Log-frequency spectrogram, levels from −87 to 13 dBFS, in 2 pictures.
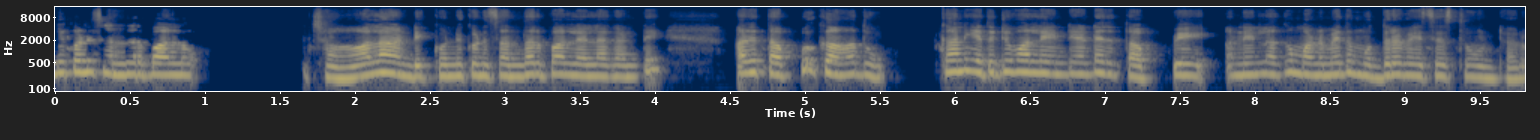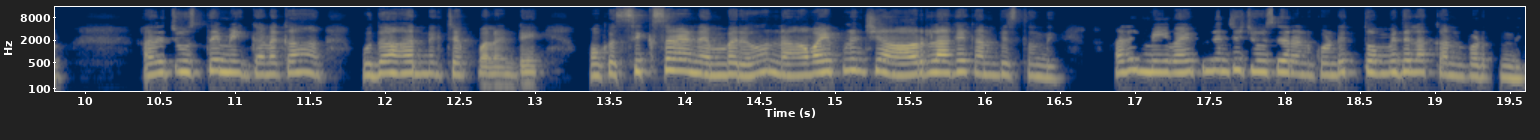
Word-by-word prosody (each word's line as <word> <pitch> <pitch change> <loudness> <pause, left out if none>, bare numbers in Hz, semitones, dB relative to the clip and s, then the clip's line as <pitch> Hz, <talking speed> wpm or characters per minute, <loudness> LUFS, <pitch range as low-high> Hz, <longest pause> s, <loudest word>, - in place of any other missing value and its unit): కొన్ని 265 - 0
కొన్ని 280 0 +3
సందర్భాల్లో 240 -1 +3 0.9
చాలా 210 +7 +4
అండి. 210 -3 0
కొన్ని 225 0 0
కొన్ని 230 -2 0
సందర్భాల్లో 240 +1 +1
ఎలాగంటే, 215 +4 -3 0.6
అది 275 +2 +4
తప్పు 245 +6 +2
కాదు. 240 -2 +2 0.5
కానీ 295 +2 +4
ఎదుటి 275 +1 -2
వాళ్ళేంటి 265 -3 +1
అంటే 250 +2 -3
అది 245 - -7
తప్పే 205 +3 -1 0.3
అనేలాగా 245 +3 -3
మన 240 - +2
మీద 250 +2 -1
ముద్ర 225 +2 -1
వేసేస్తూ 215 -1 -5
ఉంటారు. 190 0 -6 0.6
అది 250 +2 +1
జూస్తే 285 +1 0
మీకగనక 250 0 -1 0.5
ఉదాహరణకి 260 0 +1
చెప్పాలంటే 130 - -3 0.4
ఒక 240 +3 -3
6 295 +2 -1
అనే 305 -1 +5
నెంబరు 235 -1 +1 0.2
నా 230 - +1
వైపు 285 +2 +4
నుంచి 300 -1 -1 0.2
6 250 +3 +6
లాగే 275 +1 +5
కనిపిస్తుంది. 235 -4 -5 0.4
అది 285 - +1
మీ 280 - +2
వైపు 285 +2 0
నుంచి 300 +2 0
చూసారనుకోండి 265 -3 -1
9లా 280 +1 +1
కనపడుతుంది. 215 -4 -4
245 Hz, 140 wpm, -22 LUFS, 225-275 Hz, 0.9 s, 6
